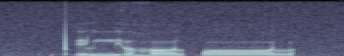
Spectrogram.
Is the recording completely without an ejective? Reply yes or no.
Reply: no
